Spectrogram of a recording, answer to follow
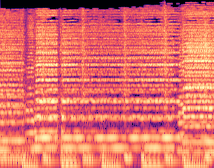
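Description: Instrumental break of a Slovenian folk-pop song: an accordion plays the tune and chords over a bouncing bass beat, with no singing.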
